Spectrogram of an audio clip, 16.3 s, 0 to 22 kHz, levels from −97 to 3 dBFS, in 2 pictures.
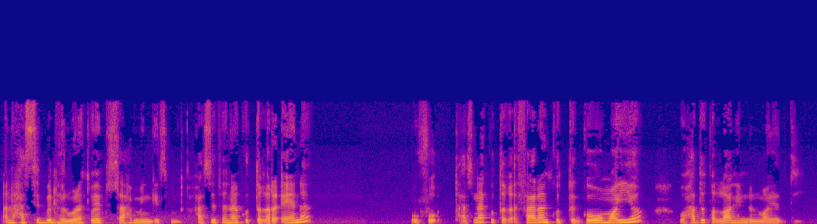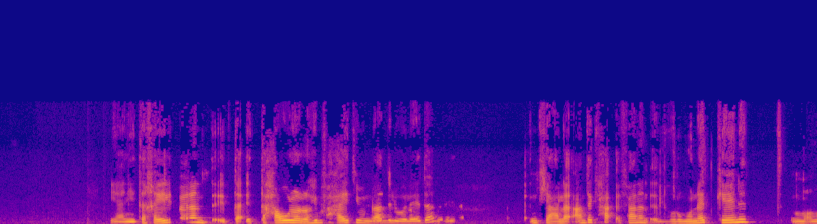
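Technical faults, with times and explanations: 0.29–0.35 s, 1.09–1.17 s, 1.61–1.96 s and 3.24–3.59 s: echo leak. Faint scraps of the voice return 365 ms late, about 35 to 40 dB down. The far end's echo canceller likely let loudspeaker pickup through.
11.83–12.01 s, 12.25–12.36 s and 12.52–12.83 s: echo leak. A much stronger delayed copy, only about 5 to 10 dB below the speech, arrives 331 ms late. The cause is likely incomplete echo cancellation on a speakerphone.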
